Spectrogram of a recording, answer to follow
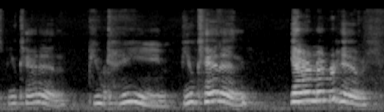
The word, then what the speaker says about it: Buchanan: Next up on this list is James Buchane. Wow. Oh, I remember this guy. You do? How do you spell it? Right here. Buchanan. It's Buchanan.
